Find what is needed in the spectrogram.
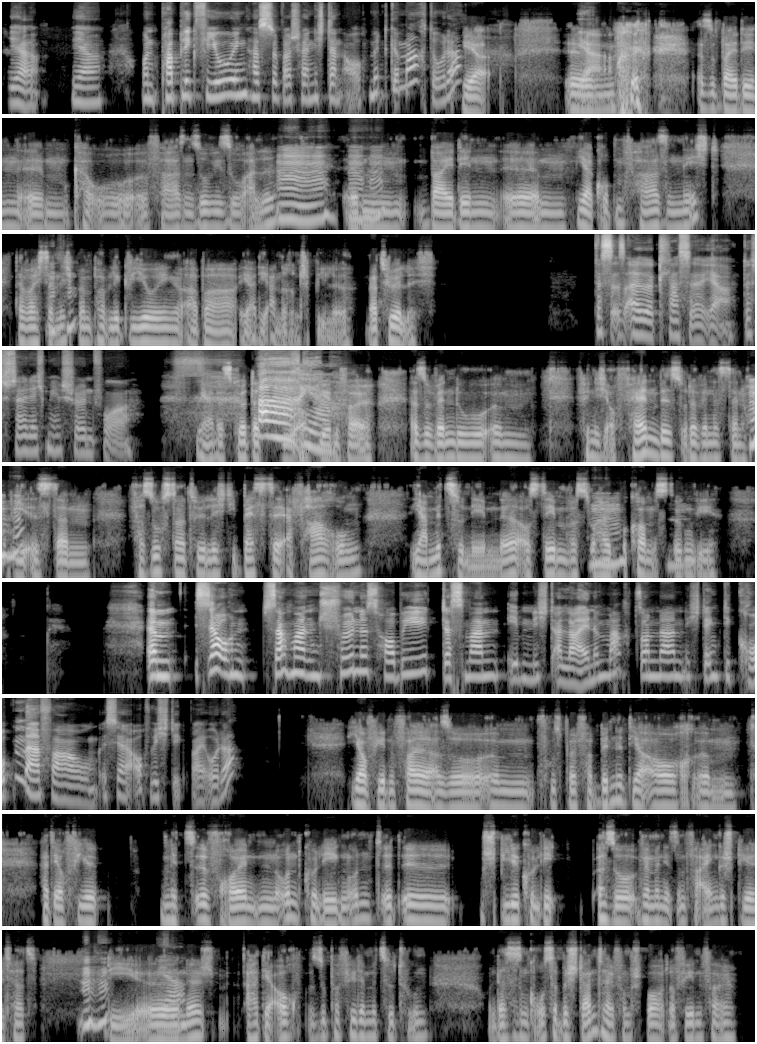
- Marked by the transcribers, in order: chuckle; other background noise; put-on voice: "Ach"
- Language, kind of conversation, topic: German, podcast, Erzähl mal, wie du zu deinem liebsten Hobby gekommen bist?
